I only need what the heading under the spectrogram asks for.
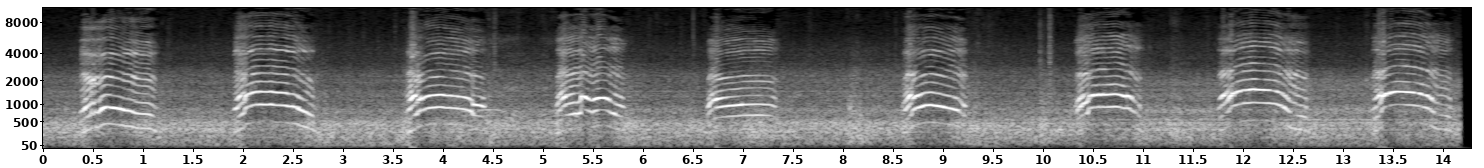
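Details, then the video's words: Two pet cats in a cage inside a car cruising on a highway, making loud drawn-out wailing meows, each rising then falling, repeated about every one and a half seconds over steady road and engine hum. "Cats Make Funny Noise While In Car"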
